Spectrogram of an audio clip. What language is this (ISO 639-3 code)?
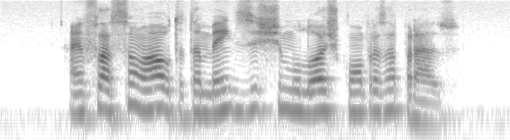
por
